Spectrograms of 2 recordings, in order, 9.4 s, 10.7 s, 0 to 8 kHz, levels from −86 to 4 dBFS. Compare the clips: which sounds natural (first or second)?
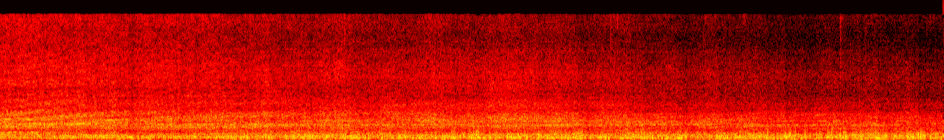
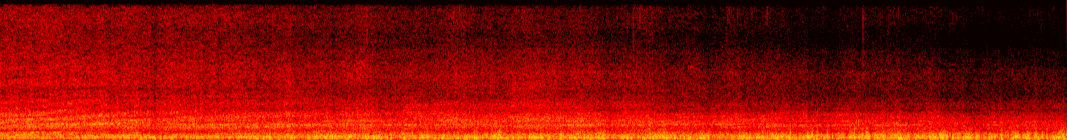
second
